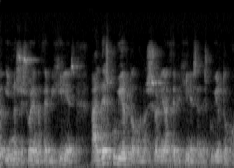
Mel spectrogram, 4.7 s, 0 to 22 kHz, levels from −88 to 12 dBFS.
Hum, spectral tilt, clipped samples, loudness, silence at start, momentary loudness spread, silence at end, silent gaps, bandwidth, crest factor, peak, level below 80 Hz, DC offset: none; -5.5 dB/octave; under 0.1%; -26 LUFS; 0 s; 11 LU; 0 s; none; 8.4 kHz; 20 dB; -6 dBFS; -58 dBFS; under 0.1%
